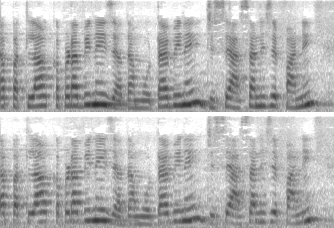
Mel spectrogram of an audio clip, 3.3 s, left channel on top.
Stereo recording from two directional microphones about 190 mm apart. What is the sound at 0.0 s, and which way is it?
A woman's voice, 45° left (ahead or behind).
